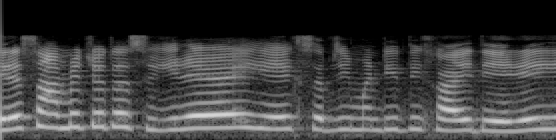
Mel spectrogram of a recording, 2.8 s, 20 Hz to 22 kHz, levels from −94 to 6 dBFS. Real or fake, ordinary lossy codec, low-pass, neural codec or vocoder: real; none; none; none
